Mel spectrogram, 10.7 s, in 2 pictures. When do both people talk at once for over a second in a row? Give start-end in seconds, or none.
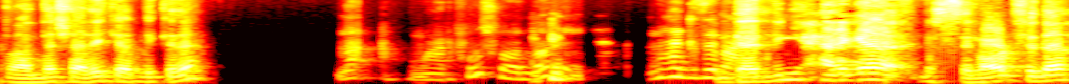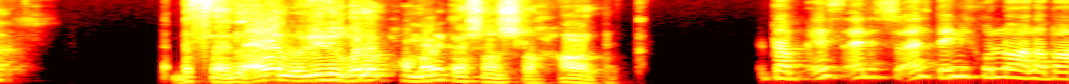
none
